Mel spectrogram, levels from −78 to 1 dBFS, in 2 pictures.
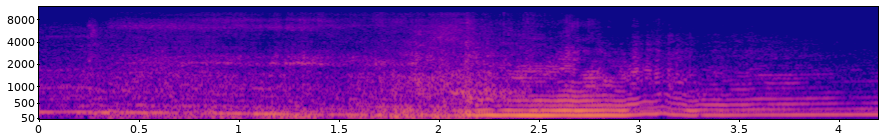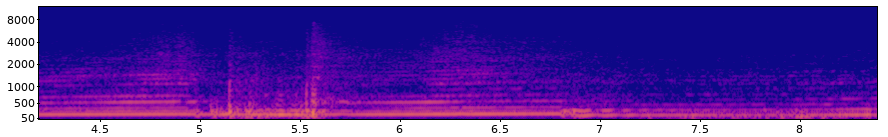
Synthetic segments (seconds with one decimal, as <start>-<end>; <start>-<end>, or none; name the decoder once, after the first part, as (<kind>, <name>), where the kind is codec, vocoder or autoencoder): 0.6-2.1 (autoencoder, DAC-VAE); 5.4-6.3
